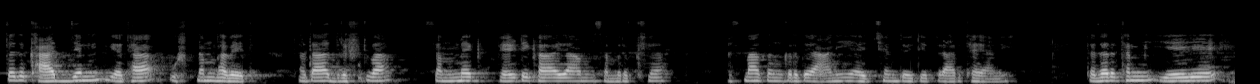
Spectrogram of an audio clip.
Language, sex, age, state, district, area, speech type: Sanskrit, male, 18-30, Karnataka, Mandya, rural, spontaneous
